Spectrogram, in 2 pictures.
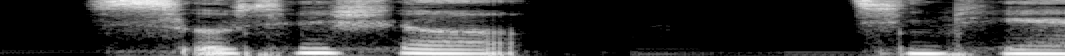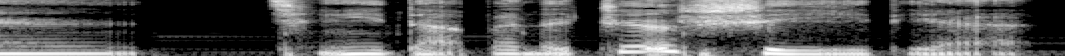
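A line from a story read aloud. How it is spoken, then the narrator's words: Hoarse soft voice. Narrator (Chinese): 声音哑哑的道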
